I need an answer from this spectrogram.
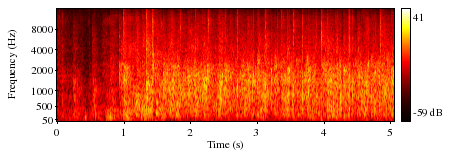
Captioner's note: applause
